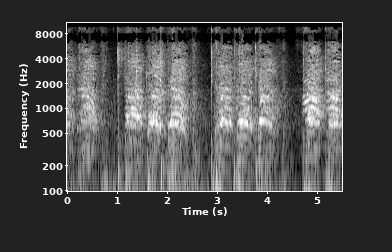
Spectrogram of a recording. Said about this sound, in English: But that didn't stop a group of protesters, many of them white Trump supporters, from gathering outside of a polling place in Detroit and banging on doors and windows to stop votes from being counted.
